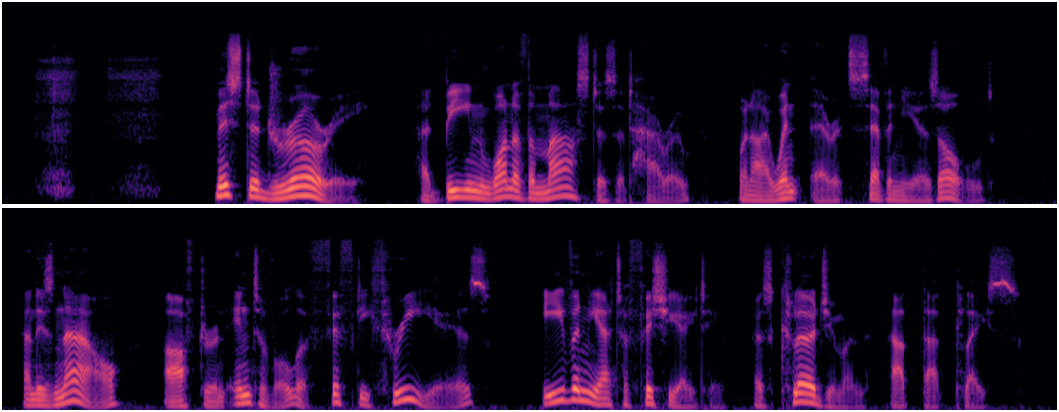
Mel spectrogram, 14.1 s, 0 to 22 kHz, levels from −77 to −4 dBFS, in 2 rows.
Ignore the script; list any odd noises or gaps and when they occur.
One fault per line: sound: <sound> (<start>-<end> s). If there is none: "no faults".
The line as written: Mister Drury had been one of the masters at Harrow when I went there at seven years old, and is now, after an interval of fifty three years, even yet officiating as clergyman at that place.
sound: sniff (0.2-1.1 s)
